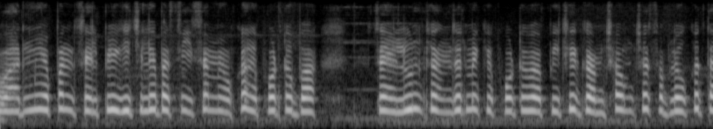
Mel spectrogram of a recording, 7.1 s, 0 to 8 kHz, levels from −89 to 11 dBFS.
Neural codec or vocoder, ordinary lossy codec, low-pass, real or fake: none; none; none; real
